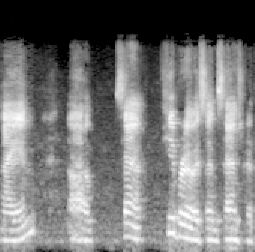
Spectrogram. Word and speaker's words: Ayin: don't pronounce it right, it's A-Y-I-N or A-I-N, Ayin.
